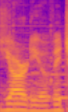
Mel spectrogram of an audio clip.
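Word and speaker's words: Yaridovich: fused into the next one of smithy's generals yardiovich i believe is how you pronounce his name the battle against him was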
